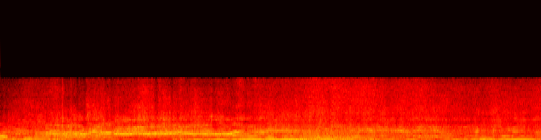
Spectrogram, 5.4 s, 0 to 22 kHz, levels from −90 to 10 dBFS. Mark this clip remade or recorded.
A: remade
